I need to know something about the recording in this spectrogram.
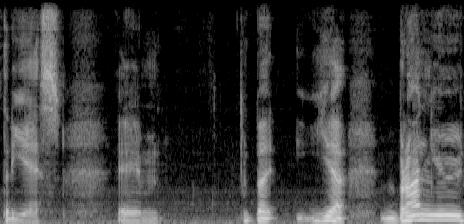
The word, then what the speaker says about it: Three S: a brand new studio called 3s or Tri S I think it's pronounced 3s um but yeah brand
